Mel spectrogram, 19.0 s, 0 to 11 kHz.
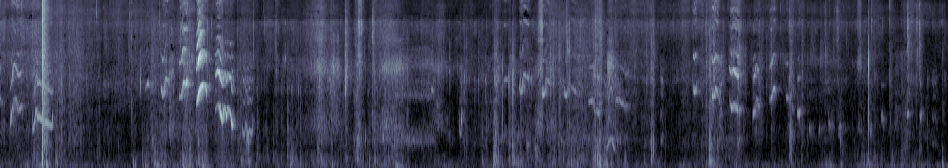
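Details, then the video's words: Havanese puppies, 2.5 weeks old, the litter of Essi and Aldo, giving high, thin squeaky whimpers in short bursts, clustered near the start, around four seconds, twelve seconds and fifteen seconds, between soft rustling and clicking handling noises. "havanese puppies 2,5 weeks"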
